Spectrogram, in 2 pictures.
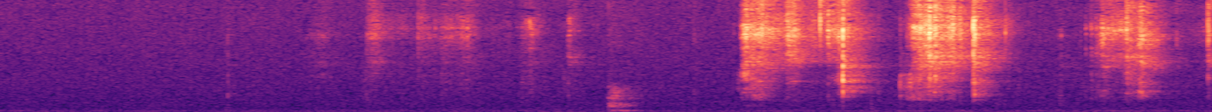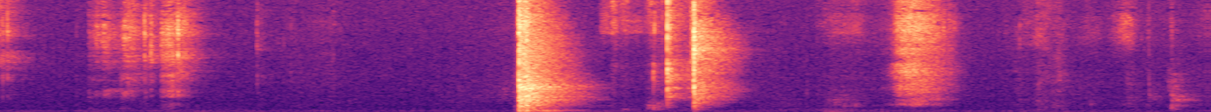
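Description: A knife scrapes and slices through crumbly kinetic sand.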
